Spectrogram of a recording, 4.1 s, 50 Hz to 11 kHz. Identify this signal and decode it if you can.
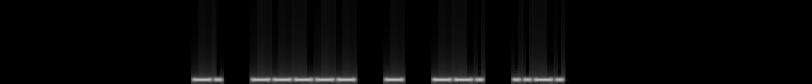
Morse code, heard as a keyed tone, about 48 wpm, spaced as for 33 wpm, 700 Hz. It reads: N0TGF
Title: USA Call Signs - 5 Characters - 2x Character Spacing - 45wpm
